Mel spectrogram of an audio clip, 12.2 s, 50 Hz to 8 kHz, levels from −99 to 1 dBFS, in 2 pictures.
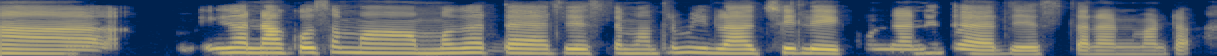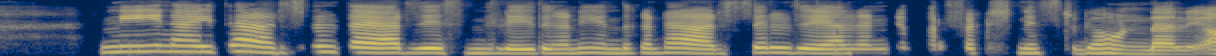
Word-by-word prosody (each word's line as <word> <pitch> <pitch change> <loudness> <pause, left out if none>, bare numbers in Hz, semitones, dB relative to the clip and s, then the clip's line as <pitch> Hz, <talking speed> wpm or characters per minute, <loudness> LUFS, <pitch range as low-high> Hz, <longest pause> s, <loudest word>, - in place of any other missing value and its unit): ఆహ్, 210 -3 +1 0.5
ఇగ 245 +1 +2
నాకోసం 250 +3 +2
మా 240 - +1 0.2
అమ్మగారు 235 +3 -2
తయారు 220 -2 0
చేస్తే 220 0 -2
మాత్రం, 220 +4 -7
ఇలాచి 215 -1 0
లేకుండానే 215 +1 -2
తయారు 190 -3 +1
చేస్తారనమాట. 180 0 -5 0.8
నేనైతే 300 -1 +3
అరిసెలు 260 +4 -3
తయారు 245 -2 +6
చేసింది 230 -1 +1
లేదు 215 +1 +3
గానీ, 230 +3 -2
ఎందుకంటే 230 +2 -2
అరిసెలు 255 +5 0
చేయాలంటే 220 +2 0
పర్ఫెక్షనిస్ట్‌గా 230 +1 -5
ఉండాలి. 185 -1 0
225 Hz, 115 wpm, -21 LUFS, 210-245 Hz, 0.8 s, తయారు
